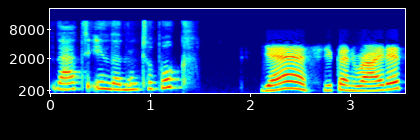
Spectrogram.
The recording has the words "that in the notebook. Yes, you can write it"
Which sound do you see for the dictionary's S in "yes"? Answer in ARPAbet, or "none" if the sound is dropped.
S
